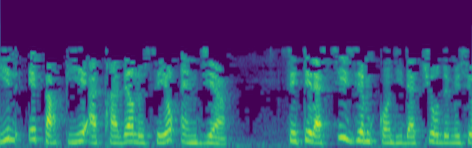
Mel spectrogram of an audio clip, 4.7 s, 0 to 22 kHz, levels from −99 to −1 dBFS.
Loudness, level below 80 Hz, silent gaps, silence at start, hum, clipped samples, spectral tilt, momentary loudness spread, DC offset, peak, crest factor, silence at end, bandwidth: -23 LUFS; -64 dBFS; none; 0 s; none; under 0.1%; -9.5 dB/octave; 8 LU; under 0.1%; -4 dBFS; 20 dB; 0 s; 5.8 kHz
